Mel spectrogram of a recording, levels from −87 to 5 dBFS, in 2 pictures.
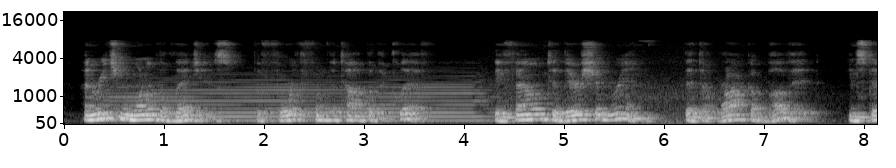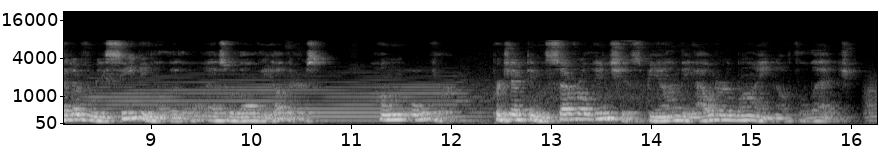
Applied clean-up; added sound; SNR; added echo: none; Alarm / Ocean / Boat, Water vehicle; 18 dB; reverberation time 0.6 s.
